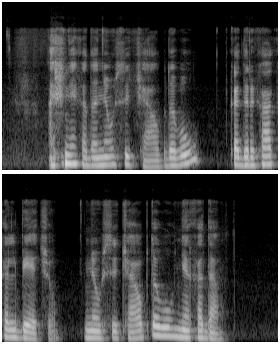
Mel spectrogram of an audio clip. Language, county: Lithuanian, Telšiai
